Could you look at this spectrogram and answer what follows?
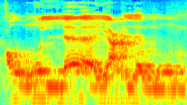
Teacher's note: tanwin bertemu dengan lam idgham bila gunnah, tidak ada dengung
